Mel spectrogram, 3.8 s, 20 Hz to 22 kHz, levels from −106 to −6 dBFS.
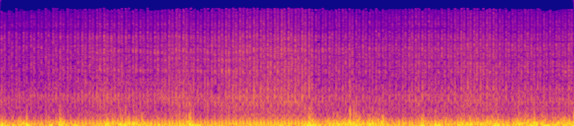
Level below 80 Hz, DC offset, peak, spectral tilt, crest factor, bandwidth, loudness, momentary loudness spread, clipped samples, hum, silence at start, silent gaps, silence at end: -18 dBFS; under 0.1%; -6 dBFS; -7.5 dB/octave; 12 dB; 10 kHz; -20 LUFS; 4 LU; under 0.1%; none; 0 s; none; 0 s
